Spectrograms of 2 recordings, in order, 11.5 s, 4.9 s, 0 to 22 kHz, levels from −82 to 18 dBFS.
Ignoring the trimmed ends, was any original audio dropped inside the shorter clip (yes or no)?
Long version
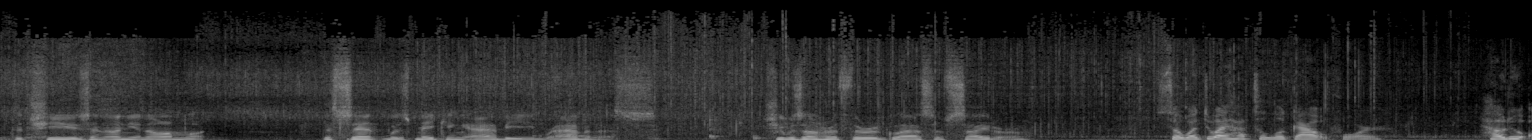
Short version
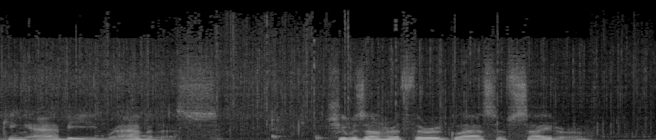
no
